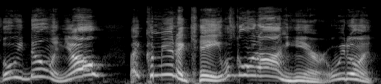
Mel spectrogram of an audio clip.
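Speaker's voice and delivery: high-pitched, exasperated pleading. Real, not acted. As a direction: plead with your team in disbelief. Exasperated at his team on screen.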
